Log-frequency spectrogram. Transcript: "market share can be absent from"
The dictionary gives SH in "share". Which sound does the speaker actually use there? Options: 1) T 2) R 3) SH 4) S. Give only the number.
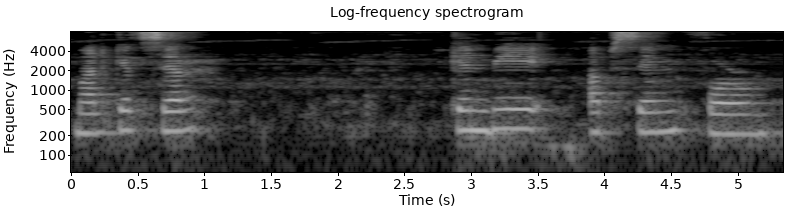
4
